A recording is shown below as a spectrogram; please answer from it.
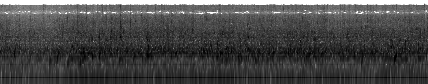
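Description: Shallow river water rushing steadily over rocks in a small rapid.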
